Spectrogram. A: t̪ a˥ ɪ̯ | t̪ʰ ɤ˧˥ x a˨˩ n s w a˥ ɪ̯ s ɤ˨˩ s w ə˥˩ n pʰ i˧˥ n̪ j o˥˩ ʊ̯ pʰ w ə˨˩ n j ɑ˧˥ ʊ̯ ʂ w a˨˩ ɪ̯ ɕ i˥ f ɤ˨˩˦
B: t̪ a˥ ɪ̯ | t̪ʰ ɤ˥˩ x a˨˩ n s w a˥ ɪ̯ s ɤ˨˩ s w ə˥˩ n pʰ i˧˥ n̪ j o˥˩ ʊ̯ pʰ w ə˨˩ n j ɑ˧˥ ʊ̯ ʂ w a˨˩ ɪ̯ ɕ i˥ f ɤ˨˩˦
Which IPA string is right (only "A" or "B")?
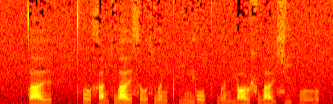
B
